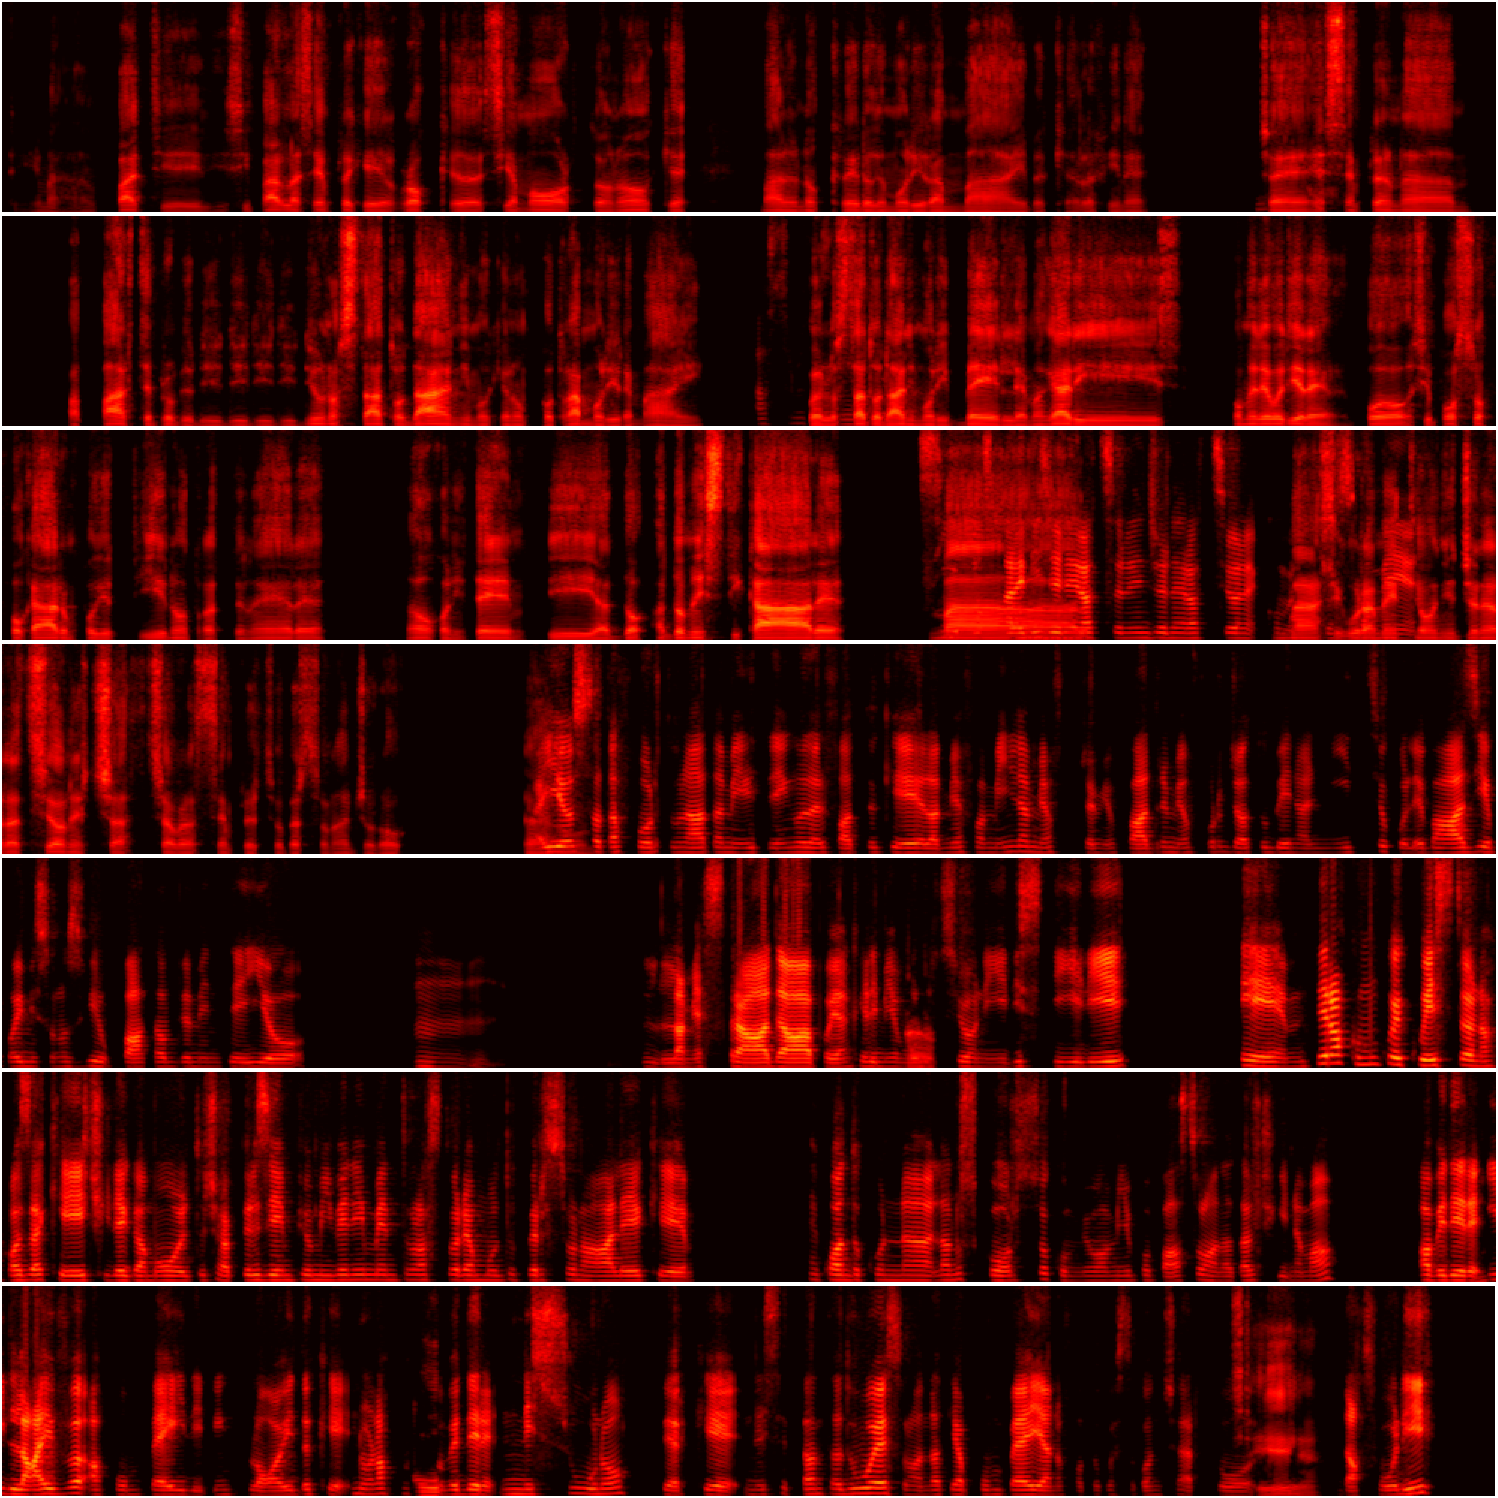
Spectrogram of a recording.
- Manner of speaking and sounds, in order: "infatti" said as "nfatti"; drawn out: "ma"; stressed: "da soli"
- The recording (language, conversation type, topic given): Italian, podcast, Che ruolo ha la musica nella tua vita quotidiana?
